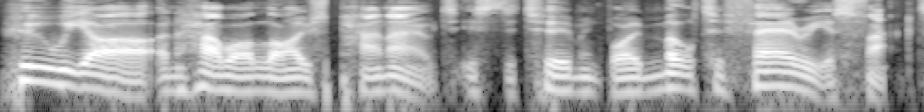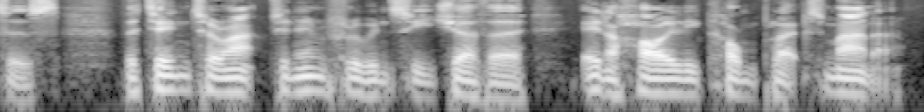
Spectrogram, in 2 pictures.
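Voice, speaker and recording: Speaking alone on his podcast, a man in his forties sounds reflective and frank, poking fun at himself, his throat a bit rough from mild flu. His deep voice moves at normal speed in a dry recording.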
